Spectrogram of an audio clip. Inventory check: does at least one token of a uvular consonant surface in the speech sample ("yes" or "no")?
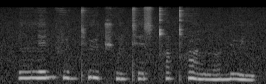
yes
